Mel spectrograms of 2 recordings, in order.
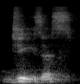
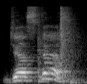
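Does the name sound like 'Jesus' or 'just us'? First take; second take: Jesus; just us. First: It is said as the usual name Jesus. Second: It is said as the two words just us. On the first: The speaker calls it wrong. "you phonetically sounded out incorrectly" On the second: The speaker calls it right. "it's pronounced just us"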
